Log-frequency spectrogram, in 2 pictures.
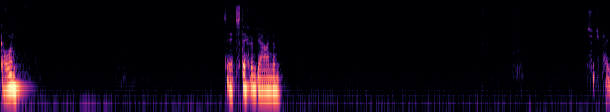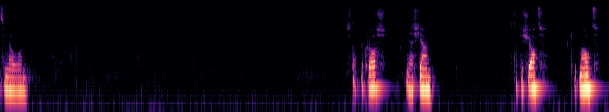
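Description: A young man talks calmly into a close microphone in short bursts.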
